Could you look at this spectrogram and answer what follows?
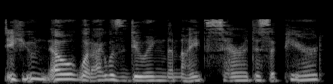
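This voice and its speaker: A woman reading an audiobook voices a distraught middle-aged mother whose ragged, hoarse voice breaks into crying. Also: lowish voice, moderate pace, no room sound.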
